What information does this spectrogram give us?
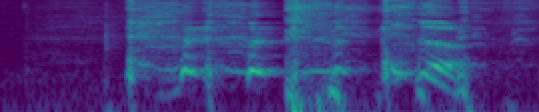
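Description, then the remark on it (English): A person coughs in a smoky kitchen in a rapid, rough fit of about five or six harsh hacks, fairly loud, with no talking in between. “Why are you coughing?”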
